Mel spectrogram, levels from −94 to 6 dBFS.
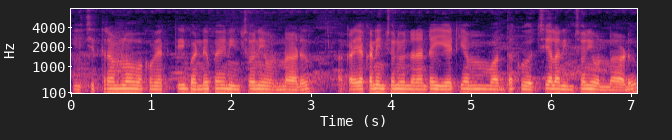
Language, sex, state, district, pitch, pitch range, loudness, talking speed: Telugu, male, Andhra Pradesh, Guntur, 115 Hz, 115-120 Hz, -18 LUFS, 125 wpm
